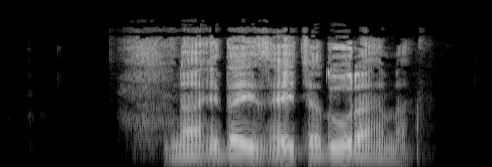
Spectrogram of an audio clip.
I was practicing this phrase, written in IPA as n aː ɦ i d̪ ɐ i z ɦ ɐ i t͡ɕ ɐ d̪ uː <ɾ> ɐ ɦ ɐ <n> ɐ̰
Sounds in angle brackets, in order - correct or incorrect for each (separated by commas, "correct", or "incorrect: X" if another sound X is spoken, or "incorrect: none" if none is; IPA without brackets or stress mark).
correct, incorrect: m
